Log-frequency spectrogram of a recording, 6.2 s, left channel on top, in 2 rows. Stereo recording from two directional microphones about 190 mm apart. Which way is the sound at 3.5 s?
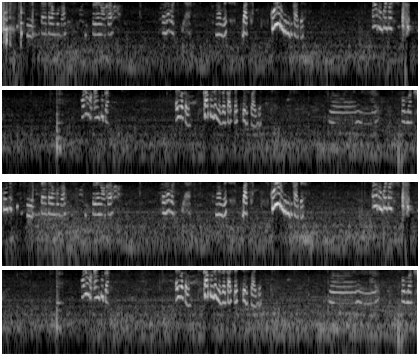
5° right (ahead or behind).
